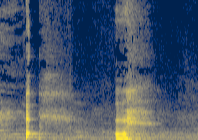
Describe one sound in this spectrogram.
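A young man laughs.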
